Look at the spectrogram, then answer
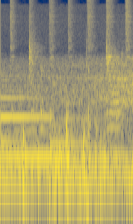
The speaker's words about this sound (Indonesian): motor lewat tiga motor ya udah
